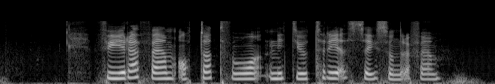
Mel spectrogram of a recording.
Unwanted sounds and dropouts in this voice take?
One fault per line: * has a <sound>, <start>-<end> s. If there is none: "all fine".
all fine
